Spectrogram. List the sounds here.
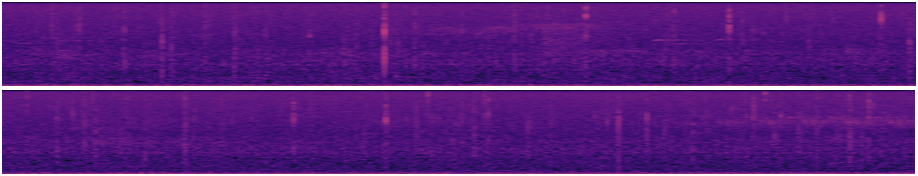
Northern Parula, Hermit Thrush, Ovenbird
